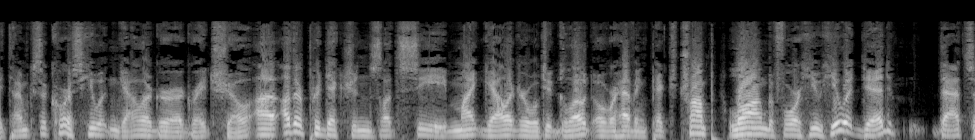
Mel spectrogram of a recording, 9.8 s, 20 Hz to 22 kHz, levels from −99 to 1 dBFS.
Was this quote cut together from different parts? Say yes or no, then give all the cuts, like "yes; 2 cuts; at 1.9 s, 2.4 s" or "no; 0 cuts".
yes; 2 cuts; at 5.4 s, 7.2 s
